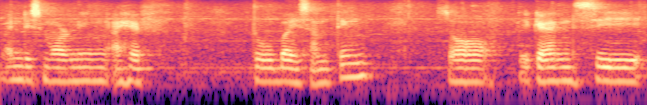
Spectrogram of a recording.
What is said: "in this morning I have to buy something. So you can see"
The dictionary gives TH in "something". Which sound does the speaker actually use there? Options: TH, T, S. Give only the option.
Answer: T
